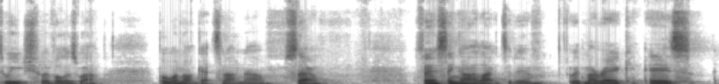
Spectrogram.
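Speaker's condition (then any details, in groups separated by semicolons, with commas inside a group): No condition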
